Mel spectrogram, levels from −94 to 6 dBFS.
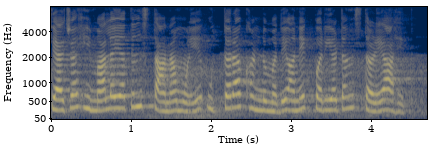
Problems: constant background noise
